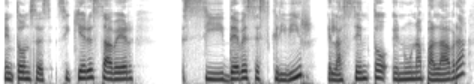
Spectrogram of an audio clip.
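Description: A woman's voice: lowish voice, takes it slowly, warm tone, no room sound, clean studio sound. A woman co-hosting a conversational Spanish lesson podcast, patiently explaining grammar rules with examples.

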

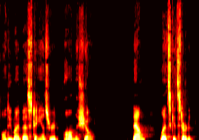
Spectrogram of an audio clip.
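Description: A man hosting a podcast and answering listener training questions as a coach, his voice crackly from a cold, advising in a measured way with some fillers. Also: deep voice, mellow, slightly rough. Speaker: podcast host and cycling coach.

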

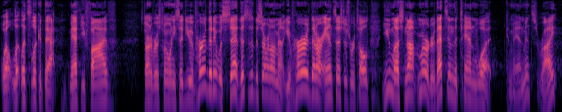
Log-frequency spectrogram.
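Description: A man's voice: a little high, expressive, brisk, fairly bright tone. A man preaching a sermon in a conversational way, asking the congregation questions and joking with them. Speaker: pastor. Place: church sanctuary. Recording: reverberant church hall.

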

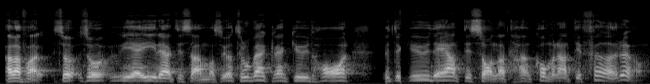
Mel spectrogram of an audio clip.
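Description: A man's voice: fairly high pitch, creaky. A man preaching informally, fervent and rambling, who peppers his talk with hallelujahs and amens. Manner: rambling, with frequent restarts and asides.

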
